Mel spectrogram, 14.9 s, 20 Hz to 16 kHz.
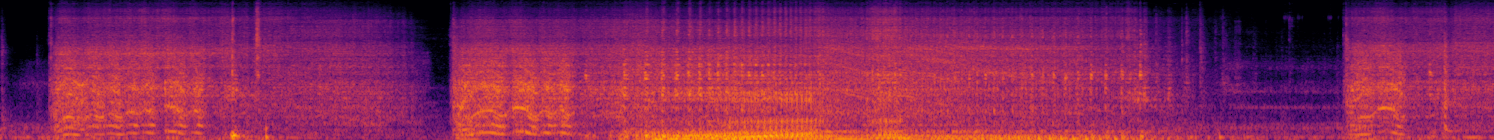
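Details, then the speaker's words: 1974 Dodge W200 with 318 V8, carburetor primed by hand: cranks and catches, runs unevenly a few seconds, dies and restarts; only fires when fuel poured in; fuel starvation, engine will not idle. "that's not going to idle [Music] i gotta get fuel in that carburetor hmm don't think we're getting fuel to it"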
